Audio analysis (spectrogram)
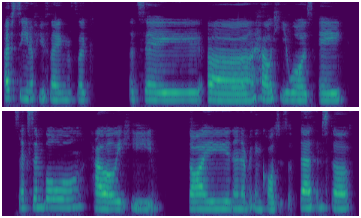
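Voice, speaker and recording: A woman's voice: mid-range voice, little pitch movement, takes it slowly, a bit bright. A young woman with a Greek Cypriot accent, whose first language is Greek, chatting casually and rambling to viewers as a reaction video host. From Cyprus. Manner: chatty, rambling, hesitant with many fillers.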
